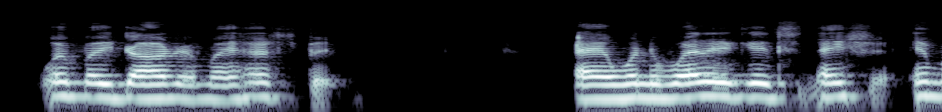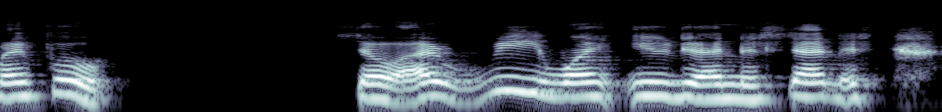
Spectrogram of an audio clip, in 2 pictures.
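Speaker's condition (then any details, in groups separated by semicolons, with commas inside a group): Cerebral palsy; from birth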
